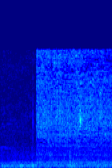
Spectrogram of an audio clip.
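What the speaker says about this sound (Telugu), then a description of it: "ఒక టేబుల్ స్పూన్ నెయ్యి వేసుకొని ఫూల్ మక్కానీ వేయించుకోవాలండి" Phool makhana lotus seeds hit hot ghee in a pan and set off a sudden steady sizzle, a close, even frying hiss that carries on without talk.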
